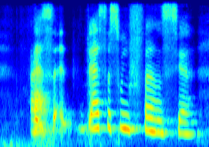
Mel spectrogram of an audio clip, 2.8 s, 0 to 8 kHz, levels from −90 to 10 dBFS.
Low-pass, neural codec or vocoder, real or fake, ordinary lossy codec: 7.2 kHz; codec, 24 kHz, 1.2 kbps, DualCodec; fake; none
